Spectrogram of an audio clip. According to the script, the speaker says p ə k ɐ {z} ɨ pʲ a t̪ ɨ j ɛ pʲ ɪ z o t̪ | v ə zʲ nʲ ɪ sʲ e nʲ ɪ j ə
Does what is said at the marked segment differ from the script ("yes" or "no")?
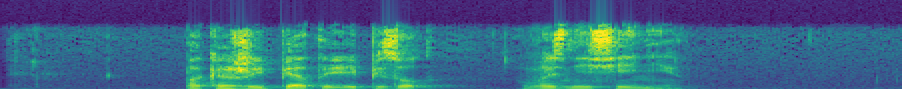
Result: yes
